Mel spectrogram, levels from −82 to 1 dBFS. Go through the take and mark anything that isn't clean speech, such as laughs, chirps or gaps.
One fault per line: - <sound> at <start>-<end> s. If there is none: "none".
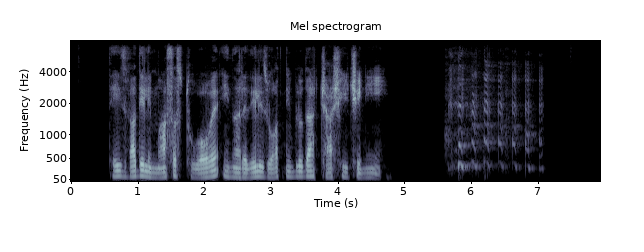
- laugh at 5.6-7.1 s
